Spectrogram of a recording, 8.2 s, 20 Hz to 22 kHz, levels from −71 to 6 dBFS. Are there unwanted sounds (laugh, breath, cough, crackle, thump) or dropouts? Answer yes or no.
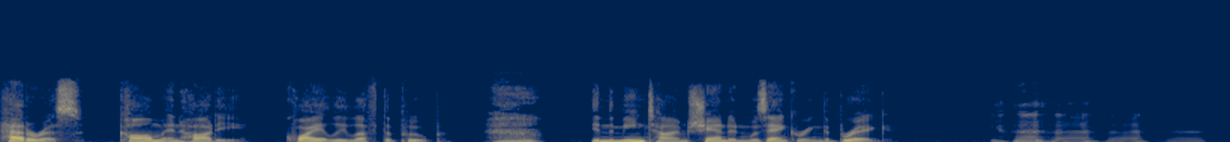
yes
